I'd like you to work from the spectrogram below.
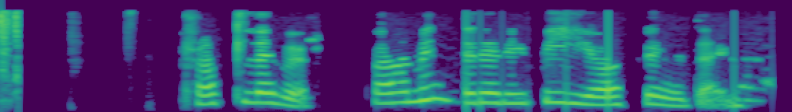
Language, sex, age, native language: Icelandic, female, 30-39, Icelandic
